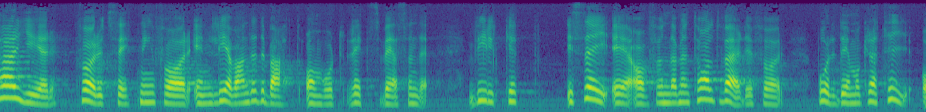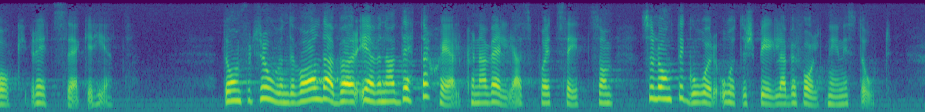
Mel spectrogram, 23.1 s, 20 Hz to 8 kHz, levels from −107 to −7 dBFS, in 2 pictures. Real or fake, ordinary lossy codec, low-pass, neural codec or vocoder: real; none; 7.2 kHz; none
